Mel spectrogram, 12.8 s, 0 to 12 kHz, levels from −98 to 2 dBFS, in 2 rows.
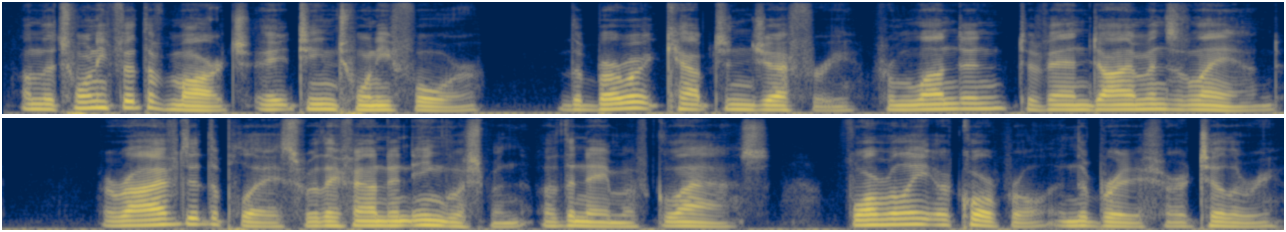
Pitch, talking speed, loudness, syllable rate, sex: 140 Hz, 185 wpm, -18 LUFS, 5.5 syllables/s, male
